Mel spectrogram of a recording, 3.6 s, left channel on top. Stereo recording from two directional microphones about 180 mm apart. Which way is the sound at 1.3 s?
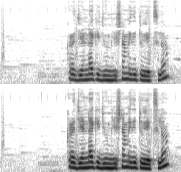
65° right (ahead or behind).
